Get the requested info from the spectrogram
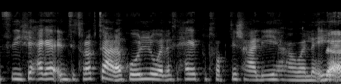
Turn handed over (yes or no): yes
